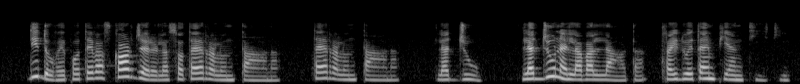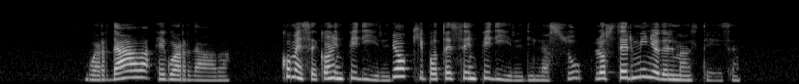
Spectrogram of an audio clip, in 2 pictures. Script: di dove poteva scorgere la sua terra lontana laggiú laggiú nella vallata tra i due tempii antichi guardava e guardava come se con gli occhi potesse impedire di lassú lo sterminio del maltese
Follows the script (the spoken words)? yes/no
no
